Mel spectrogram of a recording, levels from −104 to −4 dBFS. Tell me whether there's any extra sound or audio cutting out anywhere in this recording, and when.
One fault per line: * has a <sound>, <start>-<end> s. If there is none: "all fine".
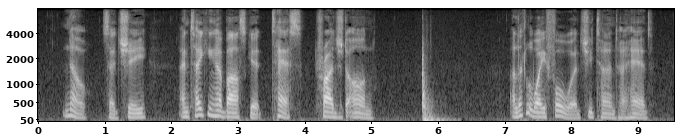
* has a thud, 5.8-6.3 s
